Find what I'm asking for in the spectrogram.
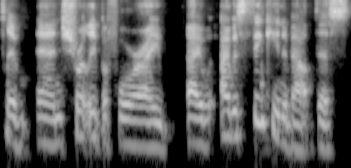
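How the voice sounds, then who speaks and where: Over a quiet background, a woman with a very deep, low pitch speaks at a moderate pace. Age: 60s. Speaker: workshop speaker, veteran homeschooling mother. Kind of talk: conference workshop talk. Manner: conversational, with frequent fillers.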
